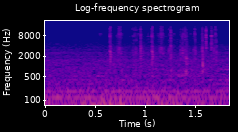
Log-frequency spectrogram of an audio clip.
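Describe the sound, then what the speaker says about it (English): Keyboard keys pressed in The Stanley Parable video game, a quick run of light, faint clicks over a low steady hum, with no voices. "when I click, you can hear like it's like he's pressing keys because that's all he does"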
